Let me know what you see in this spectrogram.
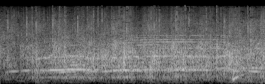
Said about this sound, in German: An dieser Stelle wünsche ich mir jetzt einen riesengroßen Applaus für alle Freiwilligen bei uns im Land.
